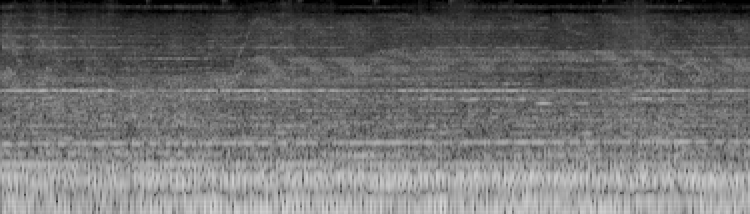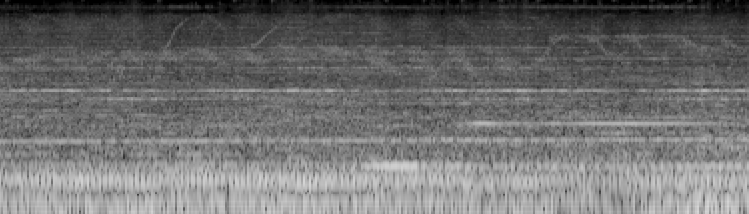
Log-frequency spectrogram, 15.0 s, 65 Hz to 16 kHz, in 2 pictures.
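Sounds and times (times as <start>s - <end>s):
low synthesizer drone: 0.0s - 14.9s.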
